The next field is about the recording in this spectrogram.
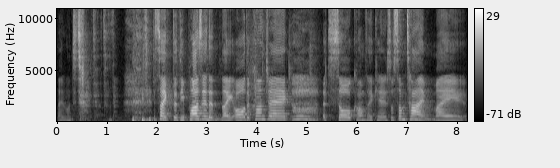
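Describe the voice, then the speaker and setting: A woman's voice: a little high, expressive, a little slow, few pauses, sharp tone. A woman from South Korea, a native Korean speaker with a Korean accent, chatting casually as a podcast co-host. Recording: faint background noise.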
